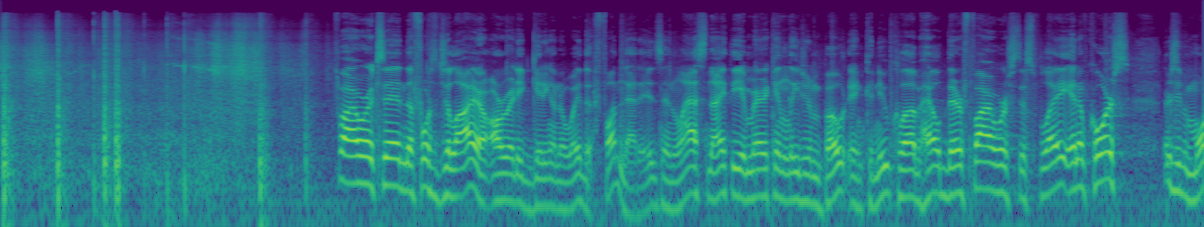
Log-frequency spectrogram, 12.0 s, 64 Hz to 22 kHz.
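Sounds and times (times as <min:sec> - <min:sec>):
fireworks crackling hiss: 0:00.0 - 0:03.4
fireworks bangs: 0:00.0 - 0:05.4.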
